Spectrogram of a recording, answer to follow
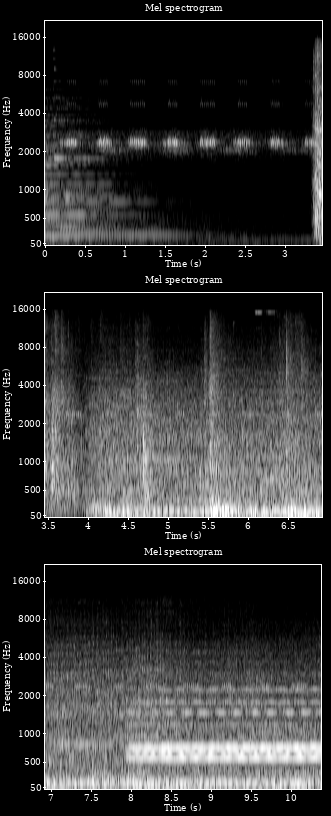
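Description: Cartoon night ambience: crickets chirping in short high pulses about twice a second as soft background music fades out. A few seconds in, a steady low rumble with a few knocks starts, and near the end soft sustained flute-like music notes come in.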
